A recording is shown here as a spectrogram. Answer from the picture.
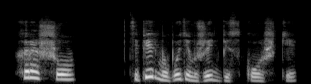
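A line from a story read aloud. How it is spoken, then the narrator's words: Calm, reasoning, to herself. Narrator (Russian): Она спокойно и рассудительно как бы сказала себе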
